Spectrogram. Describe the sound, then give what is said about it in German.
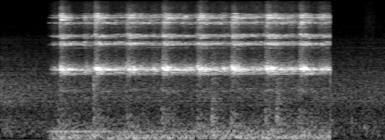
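A bunch of keys on a key ring shaken in a steady, regular rhythm to imitate sleigh bells, giving a bright metallic jingle for about three seconds, with no other sounds. “Ich glaube, da sitzt einer mit dem Schlüsselbund und macht Schlittenglocken.”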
